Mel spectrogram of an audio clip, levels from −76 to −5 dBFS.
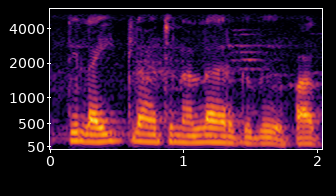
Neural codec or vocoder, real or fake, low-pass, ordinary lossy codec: none; real; 5.4 kHz; none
